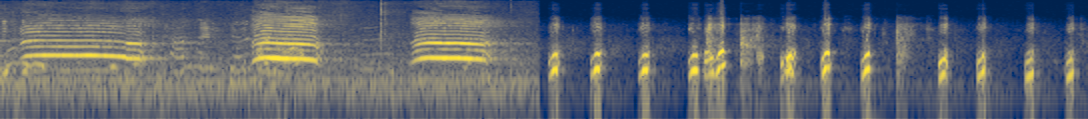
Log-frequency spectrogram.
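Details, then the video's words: Three long, harsh goat bleats at the start, followed by a fast series of short, clipped bleating sounds repeated about twice a second. "Funny sounds of Goats"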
